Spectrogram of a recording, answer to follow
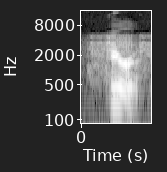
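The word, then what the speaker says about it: Ceres: of the write up on Wikipedia it says Cirrus you know c s pronounced s er- EZ yes another confirmation because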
